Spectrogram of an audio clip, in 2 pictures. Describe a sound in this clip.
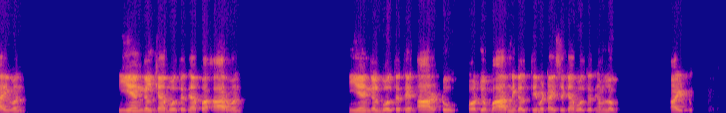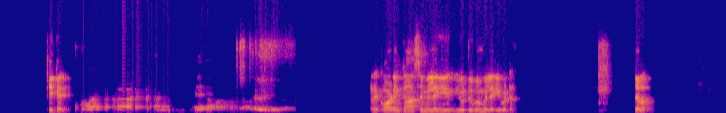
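A man speaks steadily into a close microphone, explaining.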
